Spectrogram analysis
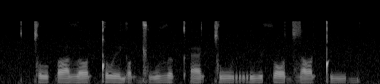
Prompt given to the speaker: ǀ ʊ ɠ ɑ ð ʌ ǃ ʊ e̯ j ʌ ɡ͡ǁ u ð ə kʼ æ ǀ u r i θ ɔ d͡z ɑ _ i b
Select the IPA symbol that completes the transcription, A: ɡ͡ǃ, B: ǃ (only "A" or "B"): B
